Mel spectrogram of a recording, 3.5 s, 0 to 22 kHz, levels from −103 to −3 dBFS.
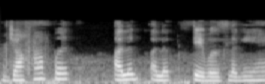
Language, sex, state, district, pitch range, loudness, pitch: Hindi, female, Punjab, Pathankot, 195-240 Hz, -16 LUFS, 210 Hz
